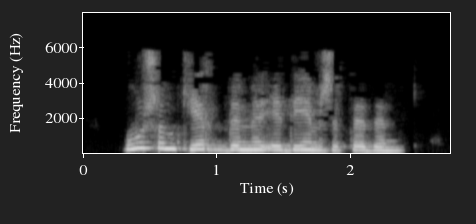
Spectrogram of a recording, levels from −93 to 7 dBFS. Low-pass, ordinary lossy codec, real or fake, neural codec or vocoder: 7.2 kHz; MP3, 24 kbps; real; none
